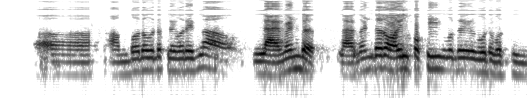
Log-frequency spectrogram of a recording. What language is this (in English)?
Odia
